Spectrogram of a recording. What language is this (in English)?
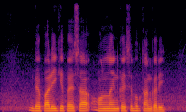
Magahi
